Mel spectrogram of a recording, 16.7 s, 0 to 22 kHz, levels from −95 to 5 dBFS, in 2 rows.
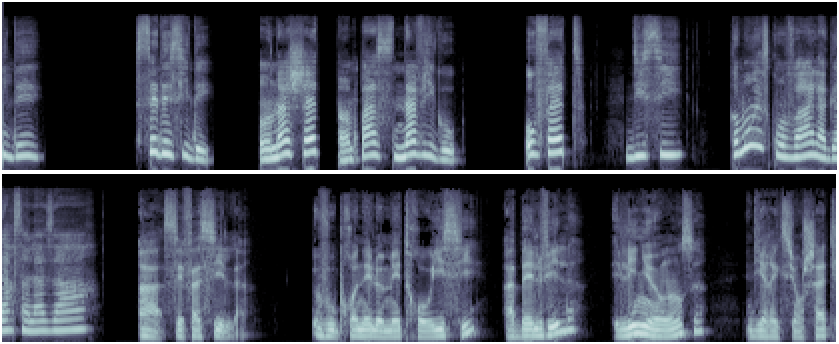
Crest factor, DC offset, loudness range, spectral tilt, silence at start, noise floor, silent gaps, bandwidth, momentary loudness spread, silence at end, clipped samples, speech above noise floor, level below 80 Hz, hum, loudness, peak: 16 dB; under 0.1%; 4 LU; -4.5 dB/octave; 0 s; -83 dBFS; 0.42-1.32 s, 2.12-2.55 s, 3.18-3.33 s, 4.63-5.21 s, 7.16-7.28 s, 9.35-9.47 s; 16 kHz; 14 LU; 0 s; under 0.1%; 65 dB; -58 dBFS; none; -19 LUFS; -2 dBFS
